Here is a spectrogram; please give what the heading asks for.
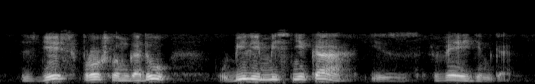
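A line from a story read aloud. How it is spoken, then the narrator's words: Muffled, hollow voice. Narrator (Russian): глухо промолвил он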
